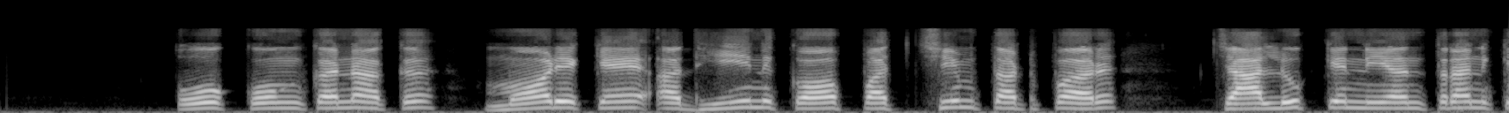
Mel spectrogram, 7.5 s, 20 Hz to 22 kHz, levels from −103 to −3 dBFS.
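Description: Nellymoser compression runs through the whole clip, likely from the old Flash microphone codec, Nellymoser Asao. It codes the signal in short blocks at a fixed two bits per sample, so bands too weak to earn bits are replaced with synthetic noise. The damage is plainly audible: the speech carries a rough, hissy halo and a smeared, underwater quality. Nothing remains above 7.7 kHz, and the sound fits a rate of around 32 kbps.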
